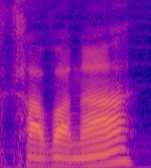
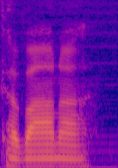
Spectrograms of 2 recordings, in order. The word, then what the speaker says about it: kavanah: The Jewish pronunciation I saw pronounces it as Kavanah. I've also heard a more anglicized Kavanah, or even Kavanah.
